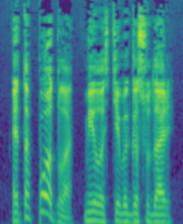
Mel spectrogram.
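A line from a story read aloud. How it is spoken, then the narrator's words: Angry shout. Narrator (Russian): крикнул он сердито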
